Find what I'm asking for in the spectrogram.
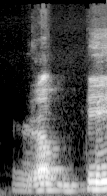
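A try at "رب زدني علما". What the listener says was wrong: রব্বিতে টান দেওয়া যাবে না, রব্বি জিদনি ইলমা,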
